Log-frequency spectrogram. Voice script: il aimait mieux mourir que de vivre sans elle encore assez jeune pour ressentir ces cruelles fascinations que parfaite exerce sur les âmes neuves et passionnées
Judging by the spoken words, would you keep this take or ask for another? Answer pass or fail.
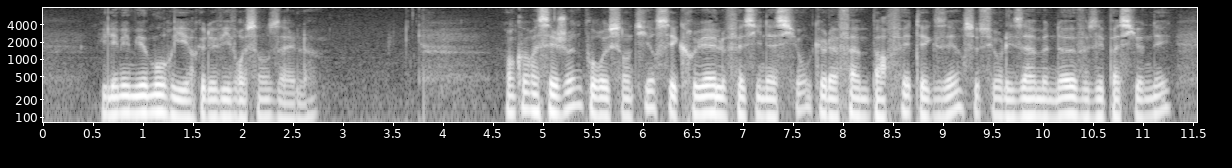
fail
